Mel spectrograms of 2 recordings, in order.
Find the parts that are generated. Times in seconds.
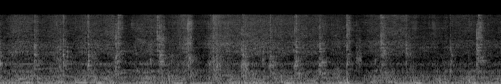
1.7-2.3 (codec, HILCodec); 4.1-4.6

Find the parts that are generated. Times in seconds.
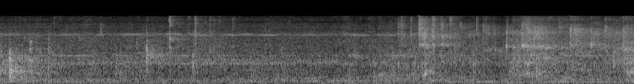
3.3-5.3 (codec, HILCodec)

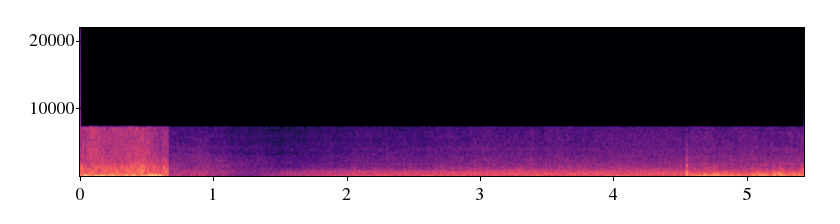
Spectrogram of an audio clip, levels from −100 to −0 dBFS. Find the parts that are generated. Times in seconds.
0.7-3.9 (codec, HILCodec); 4.5-5.4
